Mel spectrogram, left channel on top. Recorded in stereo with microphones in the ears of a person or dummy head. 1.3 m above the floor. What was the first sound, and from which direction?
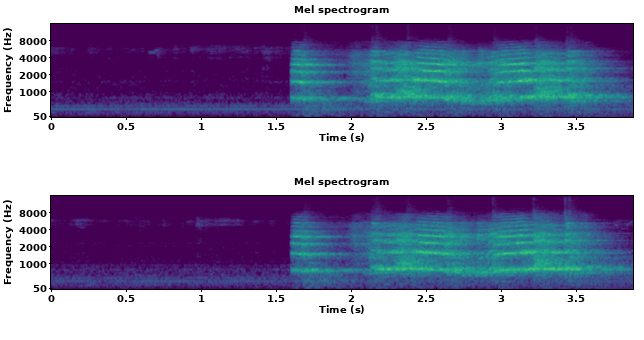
A scream, 25° left (ahead or behind).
